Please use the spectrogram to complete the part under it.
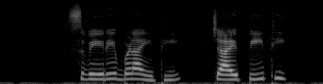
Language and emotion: Punjabi, neutral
